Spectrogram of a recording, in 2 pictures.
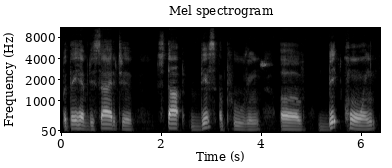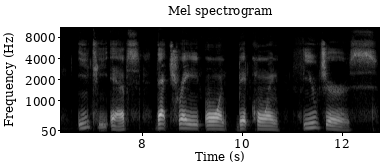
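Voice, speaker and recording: Raspy man with a cold, talking slowly. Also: dry recording. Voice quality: scratchy, raspy. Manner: slow, drawn-out delivery that swings between low murmurs and excited bursts. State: hoarse from a cold. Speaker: finance vlogger. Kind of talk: casual video monologue. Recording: dull, lo-fi sound.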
